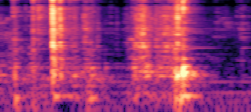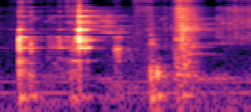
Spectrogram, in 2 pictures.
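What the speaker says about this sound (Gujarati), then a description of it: "હવે નાખશું કડાઈમાં તેલ" A metal kadai and utensils clatter and scrape while oil goes in for frying bhajji, a handful of sharp separate clanks and rubbing sounds spaced out over a few seconds, close by, with quiet gaps between and no voices.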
